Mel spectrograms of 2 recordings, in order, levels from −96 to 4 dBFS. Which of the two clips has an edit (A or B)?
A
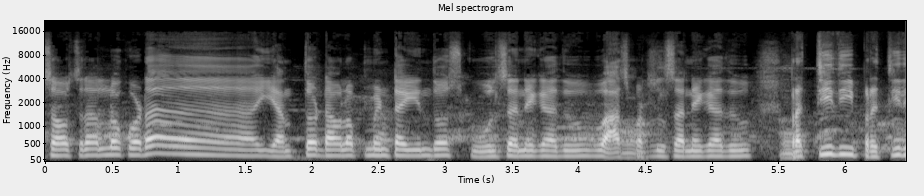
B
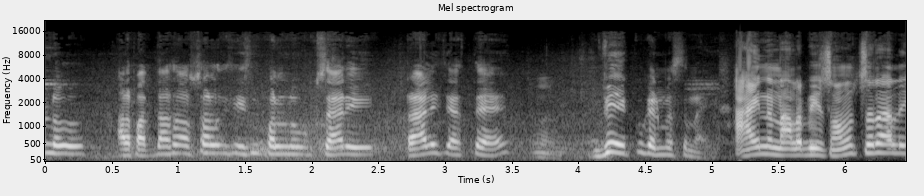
B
